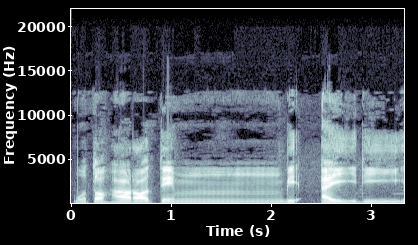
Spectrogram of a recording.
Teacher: Para ulama mempermudah mutahharatin, tinnya berubah menjadi mutahharatim bi aidi gitu. Kalau disambung, ini iklab ya.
